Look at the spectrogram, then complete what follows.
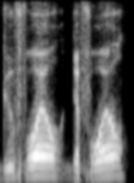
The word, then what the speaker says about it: Guilfoyle: Guilfoyle.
